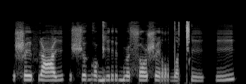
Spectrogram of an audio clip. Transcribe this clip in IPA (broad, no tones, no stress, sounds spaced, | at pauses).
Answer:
ʂ e f i ʕ i | ʃ ə ɡ ɔ ɡ i r b ə˞ s ɔ ʂ e r dˤ e ǀ i | i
